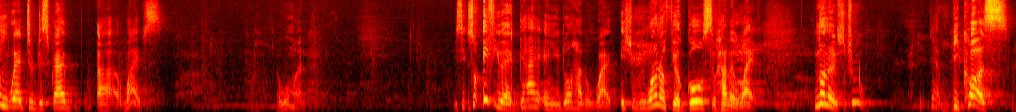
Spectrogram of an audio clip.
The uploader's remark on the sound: preached at our Faith Encounter Service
